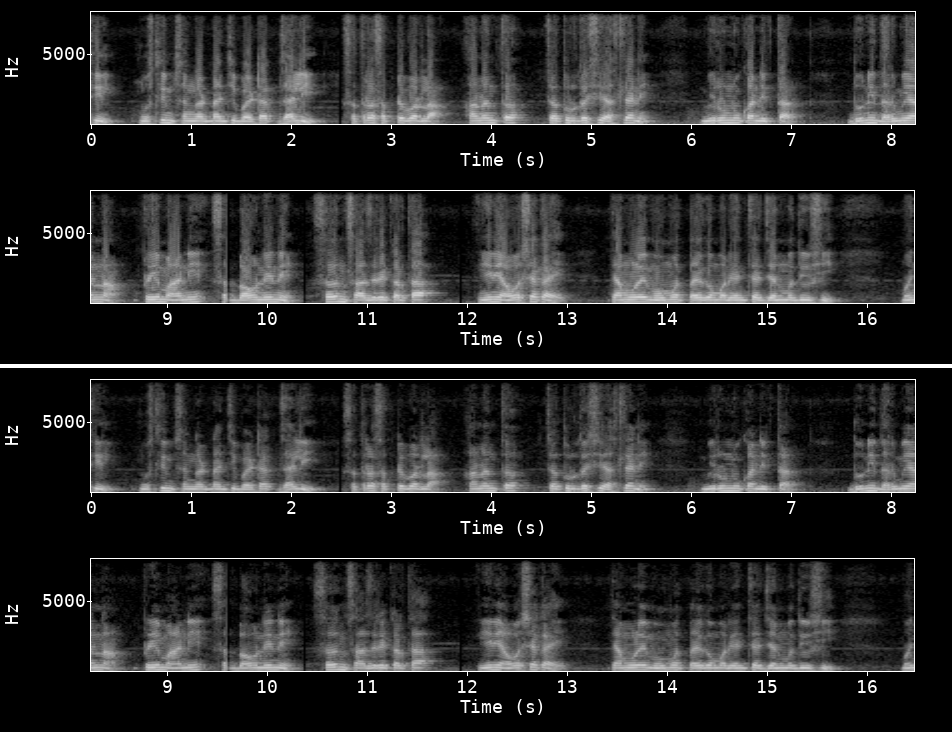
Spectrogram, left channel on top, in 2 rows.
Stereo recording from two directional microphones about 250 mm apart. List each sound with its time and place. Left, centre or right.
0.0 s speech: centre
